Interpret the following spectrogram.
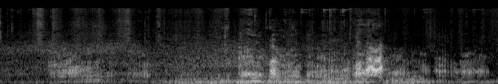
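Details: Playful growling and gruff barks from Renascence Bulldogge puppies Rekkr and Magi romping with Blue Bay Shepherd Kurgan and German Shepherd Lobo on Thanksgiving Day 2018; rough, rising bursts build toward a sharper yelp near the end, with music underneath.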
